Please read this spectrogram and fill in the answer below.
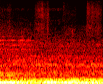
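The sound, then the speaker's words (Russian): Tanks drive near the Belgorod-region settlement of Gorkovsky with a heavy, steady engine rumble. A low tonal hum sits inside the drone, and no separate events stand out. “Танки едут.”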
